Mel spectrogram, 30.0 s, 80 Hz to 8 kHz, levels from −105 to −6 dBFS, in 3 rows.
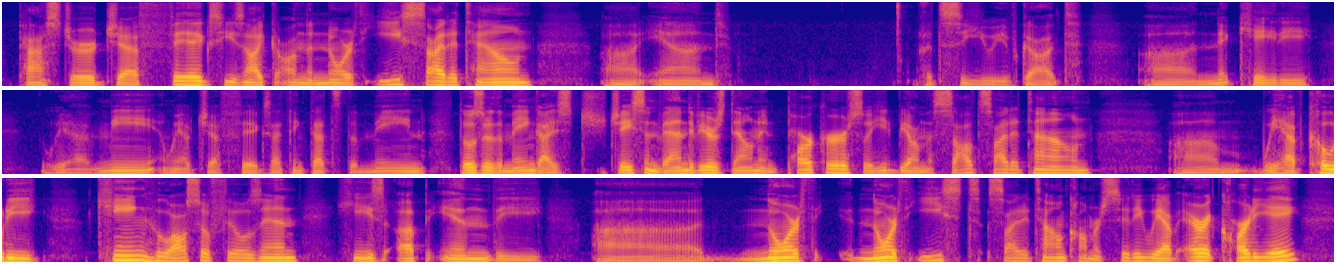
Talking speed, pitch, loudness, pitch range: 155 wpm, 105 Hz, -26 LUFS, 95-120 Hz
